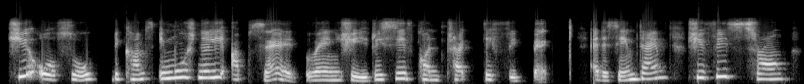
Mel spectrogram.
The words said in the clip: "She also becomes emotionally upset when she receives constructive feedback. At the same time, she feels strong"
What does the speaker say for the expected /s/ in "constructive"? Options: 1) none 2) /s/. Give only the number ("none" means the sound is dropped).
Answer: 1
